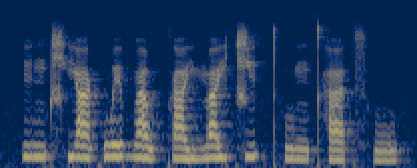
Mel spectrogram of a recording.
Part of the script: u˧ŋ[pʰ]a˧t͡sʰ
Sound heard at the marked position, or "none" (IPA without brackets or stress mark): kʰ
